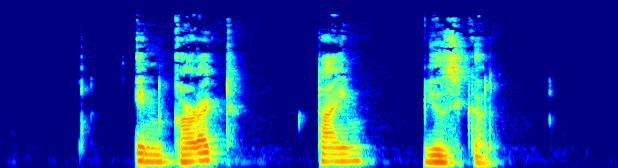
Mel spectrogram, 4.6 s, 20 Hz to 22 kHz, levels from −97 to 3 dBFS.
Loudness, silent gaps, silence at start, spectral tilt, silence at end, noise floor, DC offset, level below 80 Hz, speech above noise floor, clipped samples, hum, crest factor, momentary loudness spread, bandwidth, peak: -21 LUFS; none; 1 s; -5 dB/octave; 0.95 s; -87 dBFS; under 0.1%; -58 dBFS; 67 dB; under 0.1%; none; 24 dB; 18 LU; 16 kHz; 0 dBFS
